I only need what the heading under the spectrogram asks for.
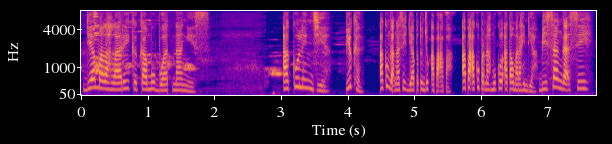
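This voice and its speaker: A woman's voice: fairly high pitch, expressive, quick pace, no room sound, highs cut off. A nagging, doting mother. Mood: scolding. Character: overbearing middle-aged mother, doting on her son. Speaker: dub actress. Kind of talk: dubbed TV drama dialogue.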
